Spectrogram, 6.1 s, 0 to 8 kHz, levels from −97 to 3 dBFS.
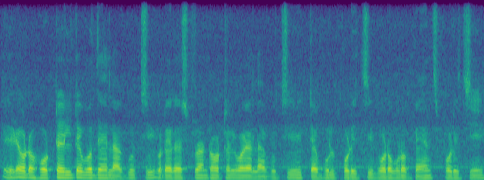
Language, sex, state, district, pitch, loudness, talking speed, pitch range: Odia, male, Odisha, Malkangiri, 110 Hz, -18 LUFS, 180 wpm, 110-115 Hz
